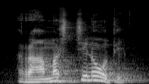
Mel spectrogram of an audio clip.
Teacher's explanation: केवल हमने क्या किया, सा की जगह तालव्य शकार कर दिया, बाकी पूरा वही शब्द है।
